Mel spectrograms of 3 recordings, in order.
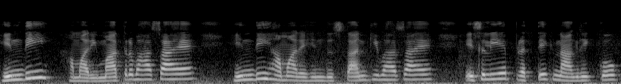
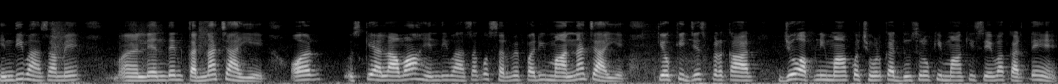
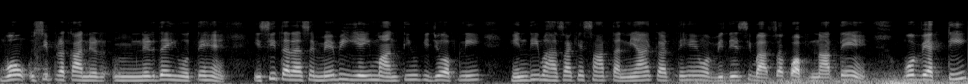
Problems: constant background noise, background conversations at intervals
